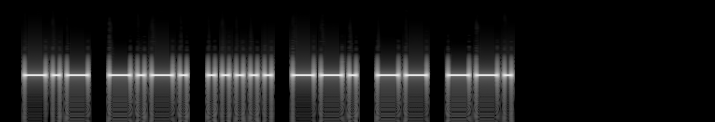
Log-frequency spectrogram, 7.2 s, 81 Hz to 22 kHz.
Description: Morse code, heard as a keyed tone, about 17 wpm, 700 Hz. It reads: KC5GMG
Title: USA Call Signs Repeated 3x 17wpm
